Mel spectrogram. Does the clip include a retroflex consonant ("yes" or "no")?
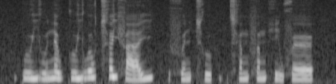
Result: no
